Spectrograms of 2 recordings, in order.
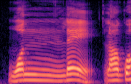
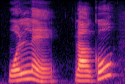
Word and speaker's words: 원래: 원에 니은이 뒤에 리를 만나면 르로 바뀌어요. 원래라고 하면 혀가 꼬여요. 원래라고 흘러가듯 말해 보세요.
